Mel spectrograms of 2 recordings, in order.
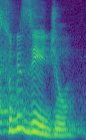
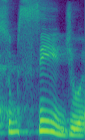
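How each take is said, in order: First: The middle consonant sounds like a z. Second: The middle consonant sounds like an s. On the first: The speaker calls it wrong. "não é subsídio" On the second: The speaker calls it right. "é subsídio. É como se fosse o som do C"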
